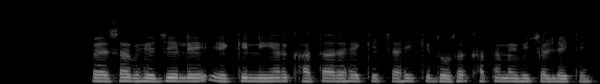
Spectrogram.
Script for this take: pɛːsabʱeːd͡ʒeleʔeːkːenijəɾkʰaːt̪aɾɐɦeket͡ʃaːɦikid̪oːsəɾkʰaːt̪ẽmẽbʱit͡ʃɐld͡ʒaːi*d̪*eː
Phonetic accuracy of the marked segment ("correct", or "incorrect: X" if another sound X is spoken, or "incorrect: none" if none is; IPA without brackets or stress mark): incorrect: t̪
